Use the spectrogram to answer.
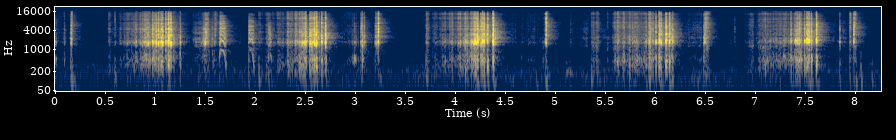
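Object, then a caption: Green floral foam block. Long curved nails puncture and scratch a solid, hand-held green floral foam brick with a pocked surface. About five drawn-out, squeaky crunching scrapes swell and cut off, with brief dry clicks and pokes between them. The sound is bright and dry, with a squeaky tone near 1.6 kHz and no low rumble.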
